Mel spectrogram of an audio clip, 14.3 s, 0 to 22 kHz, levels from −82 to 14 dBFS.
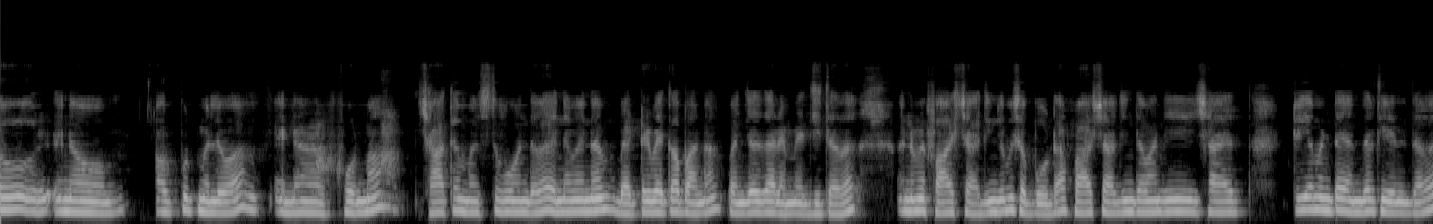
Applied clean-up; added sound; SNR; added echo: neural mask model DeepFilterNet 3.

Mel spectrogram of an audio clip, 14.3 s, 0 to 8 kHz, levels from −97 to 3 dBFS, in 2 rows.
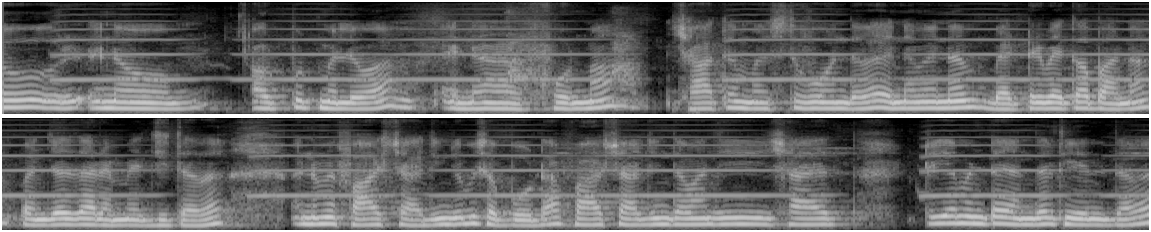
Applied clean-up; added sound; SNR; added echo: none; Bark + Trumpet; 16 dB; none.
